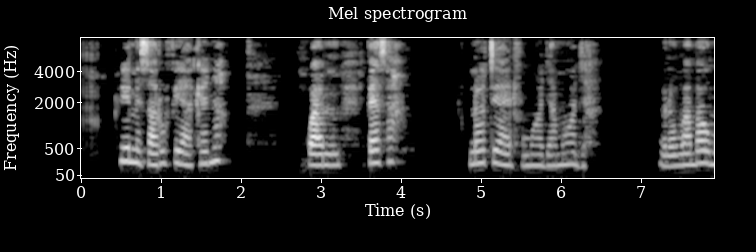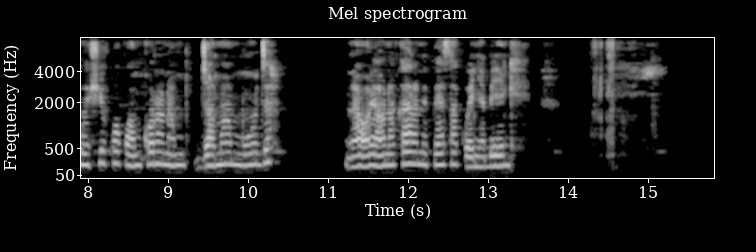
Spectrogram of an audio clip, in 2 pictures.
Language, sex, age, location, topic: Swahili, female, 25-35, Nakuru, finance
